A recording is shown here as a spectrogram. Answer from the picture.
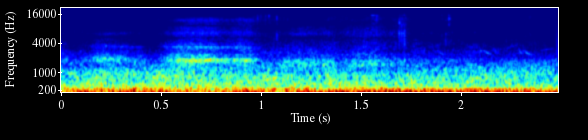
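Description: Steady vehicle noise on a roadway: a constant low engine hum with road noise under it.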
